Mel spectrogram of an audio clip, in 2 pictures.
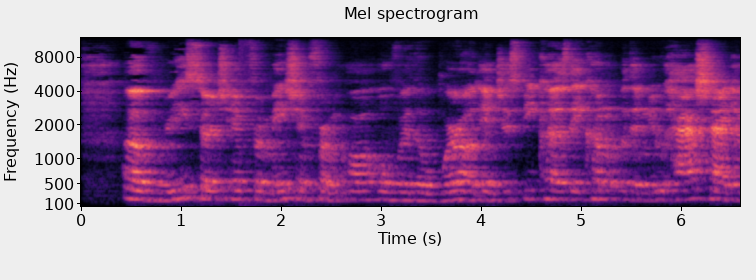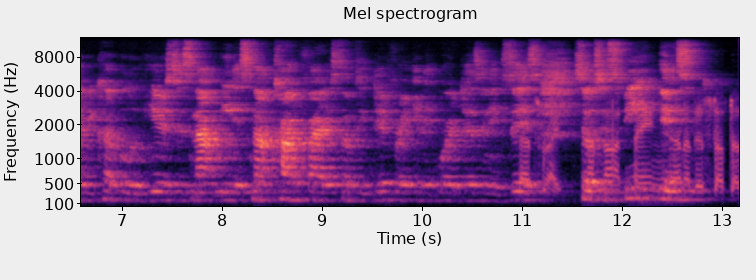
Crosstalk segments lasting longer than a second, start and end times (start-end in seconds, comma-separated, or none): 11.0-12.7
